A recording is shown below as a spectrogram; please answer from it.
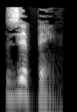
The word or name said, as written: zipping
